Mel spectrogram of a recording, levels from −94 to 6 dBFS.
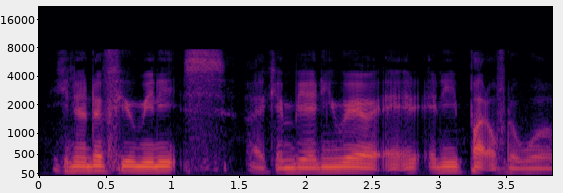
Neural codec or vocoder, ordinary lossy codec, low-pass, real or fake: none; none; none; real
